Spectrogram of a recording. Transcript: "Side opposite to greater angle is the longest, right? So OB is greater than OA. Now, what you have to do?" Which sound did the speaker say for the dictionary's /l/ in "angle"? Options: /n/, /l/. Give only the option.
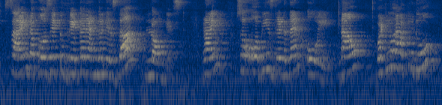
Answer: /n/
